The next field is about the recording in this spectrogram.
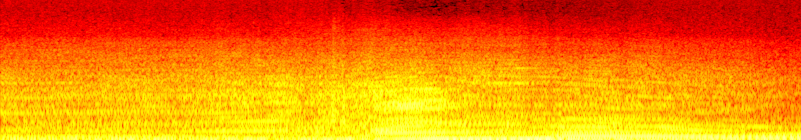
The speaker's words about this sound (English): The best thing is the decel with this exhaust. It's so good. So awesome how growly it is.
